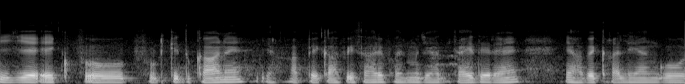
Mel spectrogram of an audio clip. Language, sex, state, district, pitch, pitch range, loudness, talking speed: Hindi, male, Maharashtra, Nagpur, 100 Hz, 100-105 Hz, -20 LUFS, 190 wpm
